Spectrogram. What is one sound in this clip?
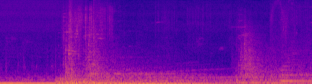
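A heavy armoured vehicle's engine rumbles low.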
